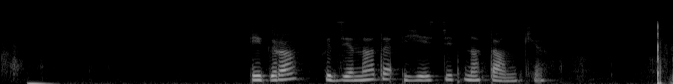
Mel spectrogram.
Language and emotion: Russian, neutral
